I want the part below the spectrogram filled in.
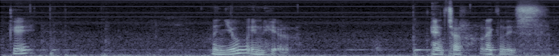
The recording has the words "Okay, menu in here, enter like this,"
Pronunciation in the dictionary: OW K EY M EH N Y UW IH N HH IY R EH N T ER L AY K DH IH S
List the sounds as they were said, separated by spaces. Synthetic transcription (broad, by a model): K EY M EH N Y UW IH N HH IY L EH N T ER L AY K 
